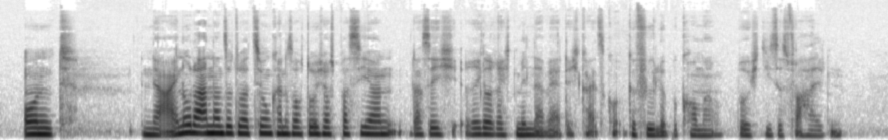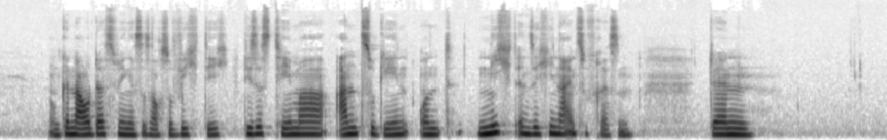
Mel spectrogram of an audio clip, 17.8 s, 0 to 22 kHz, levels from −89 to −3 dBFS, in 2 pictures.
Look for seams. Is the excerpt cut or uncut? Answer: cut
